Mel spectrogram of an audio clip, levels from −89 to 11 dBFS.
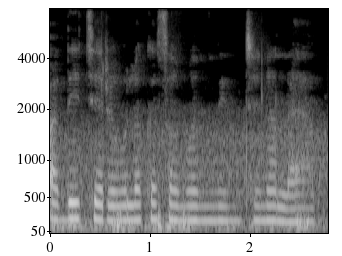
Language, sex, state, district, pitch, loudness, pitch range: Telugu, female, Telangana, Hyderabad, 195 Hz, -18 LUFS, 195-205 Hz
